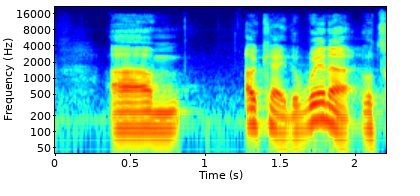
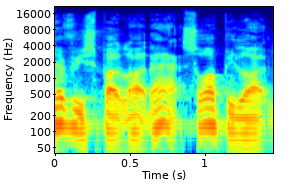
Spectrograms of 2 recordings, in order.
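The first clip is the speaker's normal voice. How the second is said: ordinary talk, nothing marked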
